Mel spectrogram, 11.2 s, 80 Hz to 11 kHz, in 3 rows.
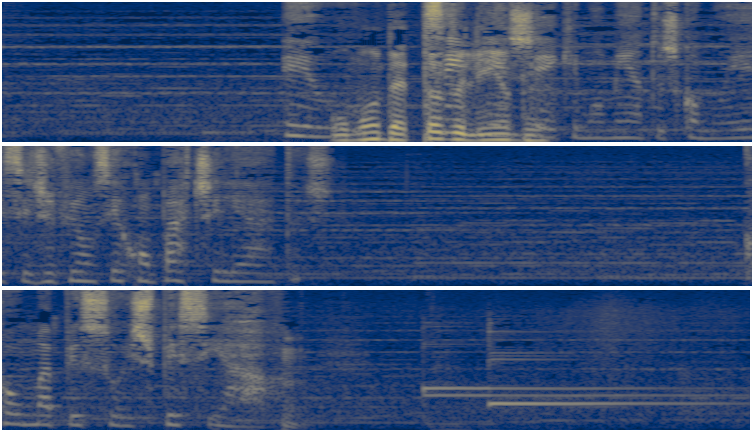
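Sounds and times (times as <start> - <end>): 
speech: 1.4 - 5.5, 7.5 - 9.1
doorbell two-note ding-dong chime: 9.6 - 11.1.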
